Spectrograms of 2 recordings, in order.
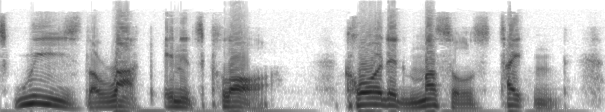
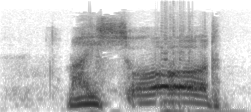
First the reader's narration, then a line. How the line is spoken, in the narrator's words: it snarled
